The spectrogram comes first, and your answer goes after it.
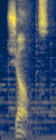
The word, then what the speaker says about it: jumped: The notes say that the p sound is also unvoiced. This means that we pronounce it as jumped.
